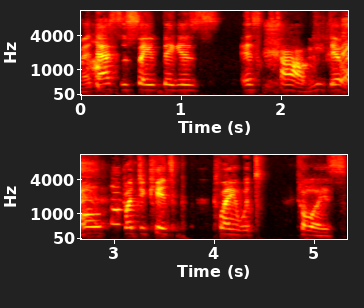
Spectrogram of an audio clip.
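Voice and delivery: ordinary delivery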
